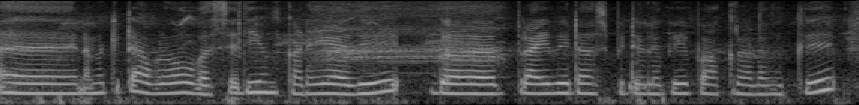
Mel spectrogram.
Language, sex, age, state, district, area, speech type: Tamil, female, 18-30, Tamil Nadu, Thoothukudi, rural, spontaneous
